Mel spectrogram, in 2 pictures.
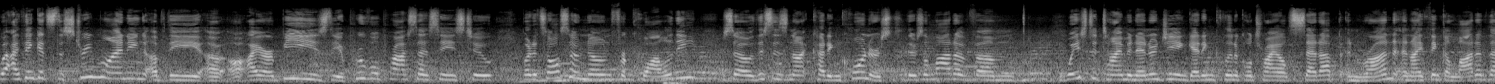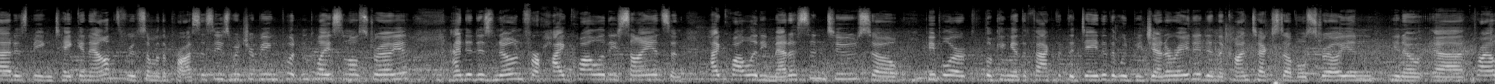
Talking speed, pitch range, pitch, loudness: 205 wpm, 200-235 Hz, 215 Hz, -18 LUFS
